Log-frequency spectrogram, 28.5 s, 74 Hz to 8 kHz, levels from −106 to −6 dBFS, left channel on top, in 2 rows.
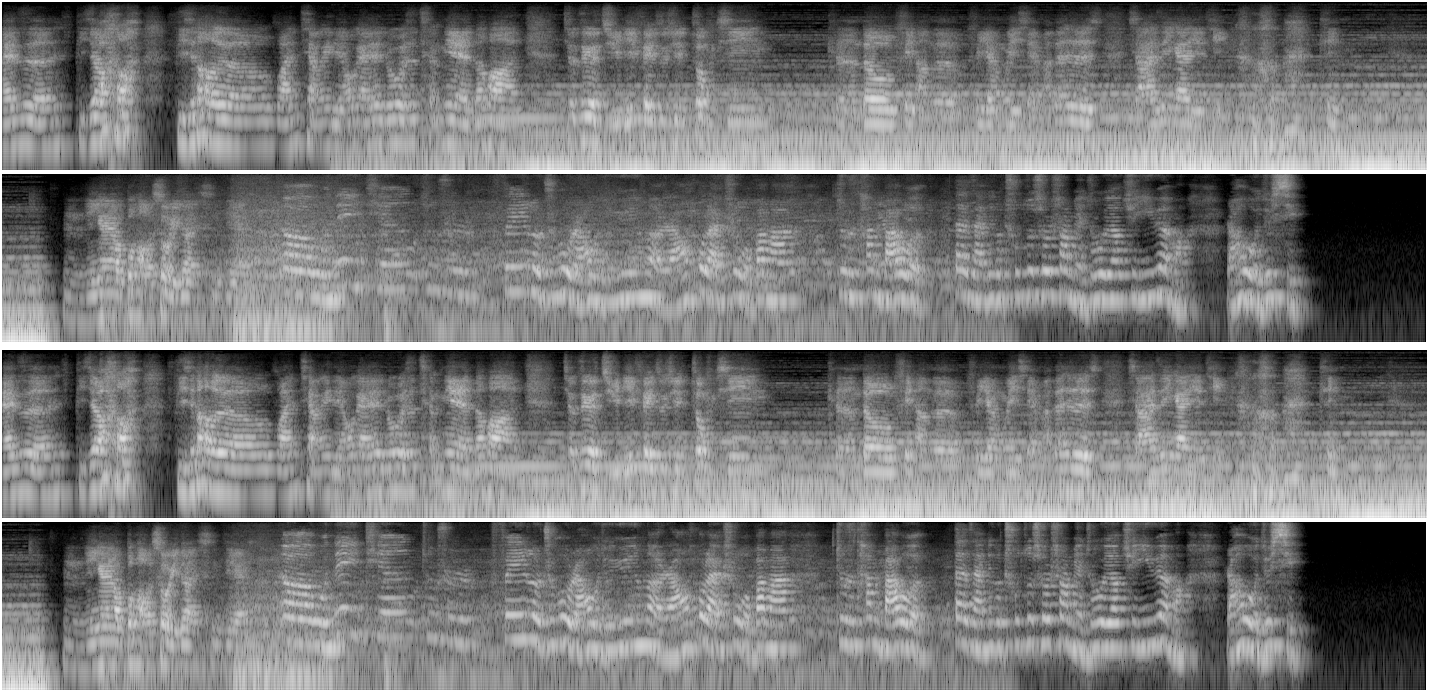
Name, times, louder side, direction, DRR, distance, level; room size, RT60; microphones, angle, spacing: voice 1, 0.0-7.7 8.3-14.0 14.9-16.9, right 1 dB, 30° right, 1.8 m, -32 dB
sound 1, 3.3-14.6, equal, 5° right, 2.7 m, -24 dB
sound 2, 15.2-24.3, left 2 dB, 45° left, 1.3 m, -40 dB
voice 2, 17.0-27.2, right 2 dB, 60° right, 2.9 m, -32 dB
8.1 x 8.0 x 2.6 m
head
